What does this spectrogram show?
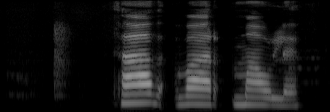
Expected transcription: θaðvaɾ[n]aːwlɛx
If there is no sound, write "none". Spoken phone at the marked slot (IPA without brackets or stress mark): m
